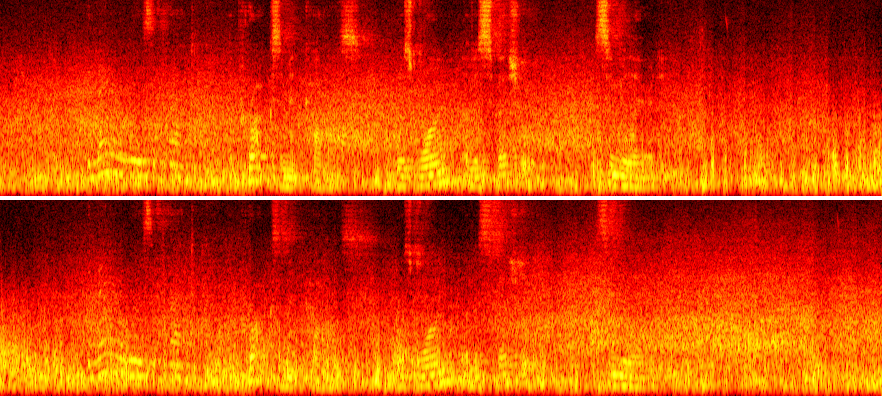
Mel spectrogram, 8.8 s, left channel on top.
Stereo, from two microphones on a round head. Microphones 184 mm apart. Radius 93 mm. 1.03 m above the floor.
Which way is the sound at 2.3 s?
75° left (ahead or behind).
